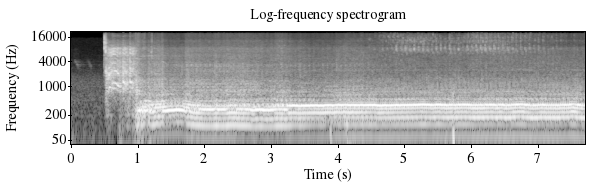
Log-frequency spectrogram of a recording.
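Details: Honda CBR650F motorcycle first start after winter storage with fuel stabilizer and a new battery, in neutral; short crank, catches at once and settles into smooth, steady idle with no stumbling, healthy start.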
